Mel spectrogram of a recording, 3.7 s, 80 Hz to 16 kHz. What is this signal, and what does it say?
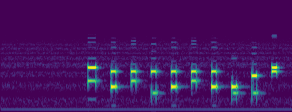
Multi-frequency trunk signalling (R1, as on North American trunks), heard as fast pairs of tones, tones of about 60 ms, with hum. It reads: KP 89789814 ST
